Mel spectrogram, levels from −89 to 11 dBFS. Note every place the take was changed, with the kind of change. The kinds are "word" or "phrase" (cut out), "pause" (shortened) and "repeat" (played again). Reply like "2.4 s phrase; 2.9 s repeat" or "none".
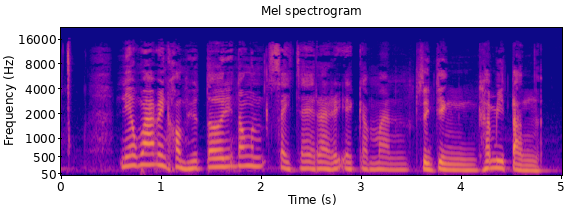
3.5 s pause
